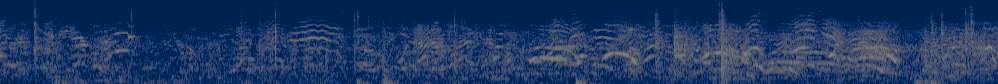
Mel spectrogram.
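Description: A group of young women cheer and shout excitedly outdoors at a distance.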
